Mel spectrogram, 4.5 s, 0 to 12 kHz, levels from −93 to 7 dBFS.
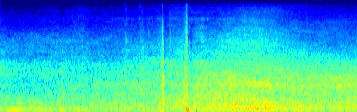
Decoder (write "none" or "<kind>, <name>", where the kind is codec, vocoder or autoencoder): none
